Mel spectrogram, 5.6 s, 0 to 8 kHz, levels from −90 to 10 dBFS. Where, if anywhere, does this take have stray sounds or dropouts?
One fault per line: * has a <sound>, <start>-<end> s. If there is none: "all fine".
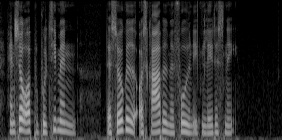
all fine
